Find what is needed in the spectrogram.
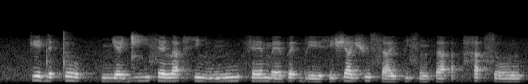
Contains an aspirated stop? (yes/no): no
